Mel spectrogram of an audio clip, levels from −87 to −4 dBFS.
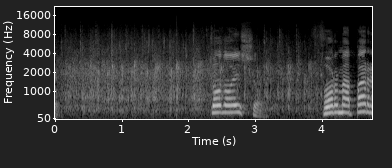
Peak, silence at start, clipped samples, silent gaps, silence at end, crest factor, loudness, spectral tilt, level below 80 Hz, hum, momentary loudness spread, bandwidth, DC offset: -18 dBFS; 0 s; under 0.1%; none; 0 s; 18 dB; -35 LUFS; -4 dB/octave; -76 dBFS; none; 16 LU; 16 kHz; under 0.1%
